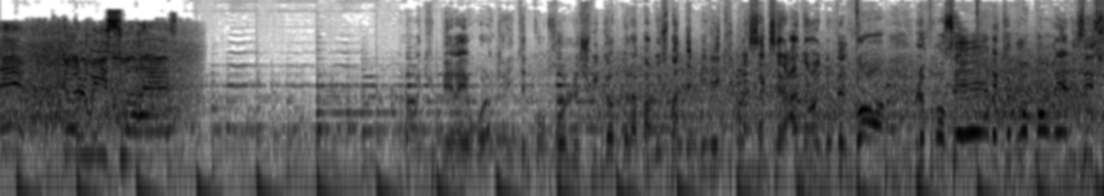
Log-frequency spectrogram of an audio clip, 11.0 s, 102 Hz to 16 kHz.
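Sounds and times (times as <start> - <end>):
stadium crowd cheering: 0.0 - 2.0, 6.0 - 11.0
music with pounding bass beat: 0.0 - 11.0.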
